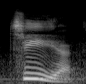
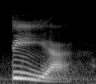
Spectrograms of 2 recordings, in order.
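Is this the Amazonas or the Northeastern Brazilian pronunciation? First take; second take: Amazonas; Northeastern. First: It is said with an Amazonas regional accent. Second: It is said with a Northeastern regional accent. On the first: "aqui no Amazonas, nós temos uma palavrinha que nós pronunciamos dessa forma" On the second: "lá no Nordeste existem regiões que ... eles fazem essa pronúncia de forma diferente"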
